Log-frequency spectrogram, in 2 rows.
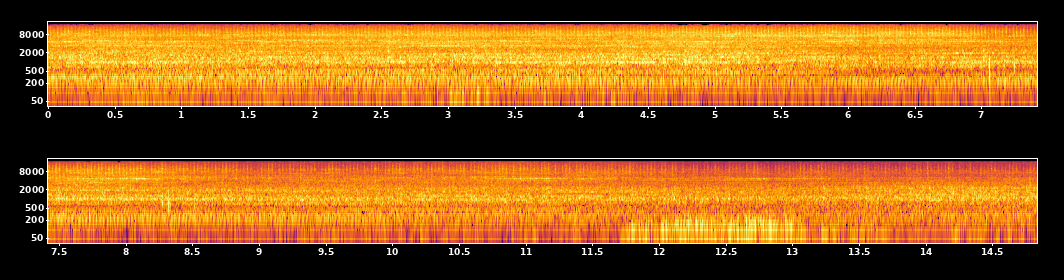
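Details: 1999 BMW 528i E39, M52B28TU petrol six, cold start: steady idle with a faint, uneven knock about three beats a second; owner believes it comes from around the intake manifold, cause not confirmed.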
